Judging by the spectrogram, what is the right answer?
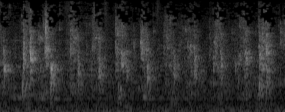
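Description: A dog lapping and slurping at its food in a bowl, about three wet laps a second in an even rhythm.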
